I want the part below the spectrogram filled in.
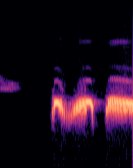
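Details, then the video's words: Spotted dove calling as a lure, in the thúc bổi style: a wavering low coo, a brief gap, then a steady second note cut off by a sharp click. "tiếng cu gáy gọi mồi và thúc bổi sung"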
